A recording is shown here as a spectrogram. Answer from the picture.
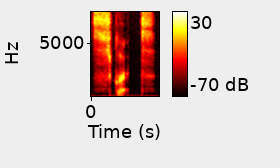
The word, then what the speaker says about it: Skrixx: And just for you listening, it's spelled Skrixx, but it is pronounced Skrit. So it basically rhymes with Strix.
